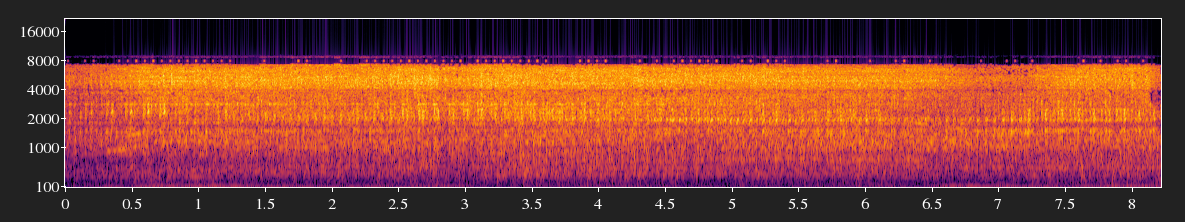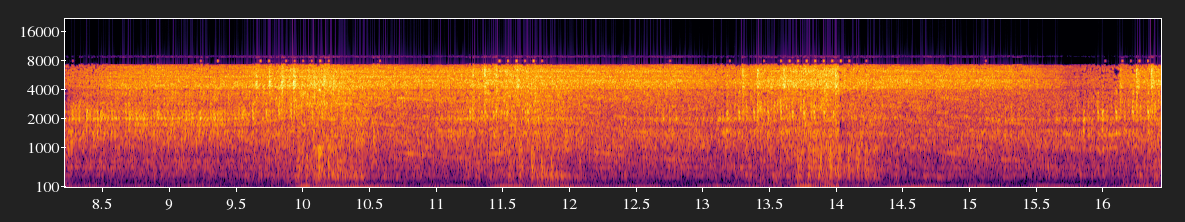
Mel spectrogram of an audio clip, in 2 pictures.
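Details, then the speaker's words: 1994 Honda Accord VTEC, 135k miles: the petrol engine idles with a loose, uneven knocking of about three or four knocks a second; the cause is unknown. "This is my 1994 Honda Accord VTEC. I'm going to find out what this knocking noise is."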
